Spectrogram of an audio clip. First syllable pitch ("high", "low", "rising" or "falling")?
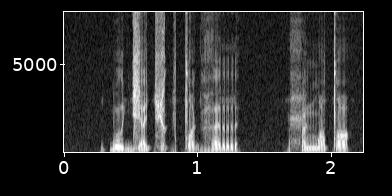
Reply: falling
